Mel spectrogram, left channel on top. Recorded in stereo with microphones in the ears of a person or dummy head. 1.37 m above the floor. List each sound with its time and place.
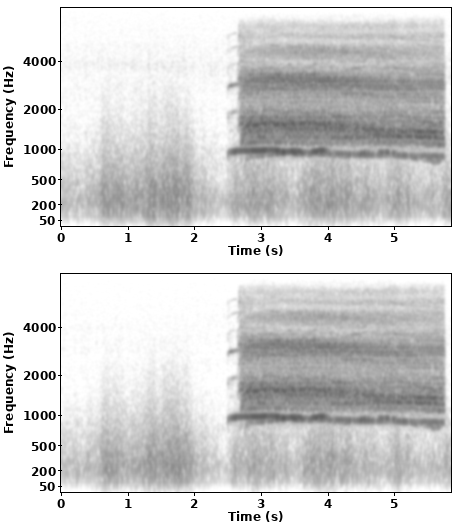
2.5 s a scream: 10° right (ahead or behind)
